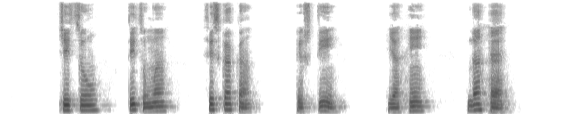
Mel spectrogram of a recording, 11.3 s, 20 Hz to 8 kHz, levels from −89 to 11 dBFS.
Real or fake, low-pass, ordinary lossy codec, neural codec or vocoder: real; 7.2 kHz; AAC, 32 kbps; none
